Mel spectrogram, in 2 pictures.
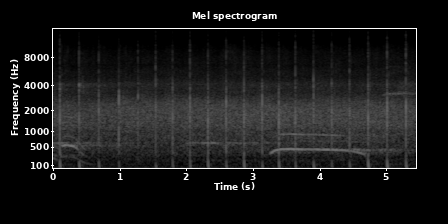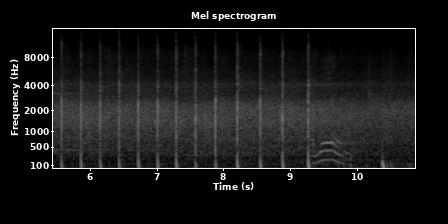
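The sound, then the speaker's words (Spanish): A church audience claps for the Lord in a steady, fast rhythm, sharp unison claps over a continuous wash of crowd noise, with a few voices whooping and calling out between beats. “Así que démosle un fuerte aplauso a nuestro Señor.”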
